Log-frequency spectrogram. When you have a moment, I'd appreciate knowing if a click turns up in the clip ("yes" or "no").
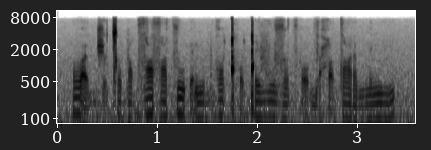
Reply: yes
